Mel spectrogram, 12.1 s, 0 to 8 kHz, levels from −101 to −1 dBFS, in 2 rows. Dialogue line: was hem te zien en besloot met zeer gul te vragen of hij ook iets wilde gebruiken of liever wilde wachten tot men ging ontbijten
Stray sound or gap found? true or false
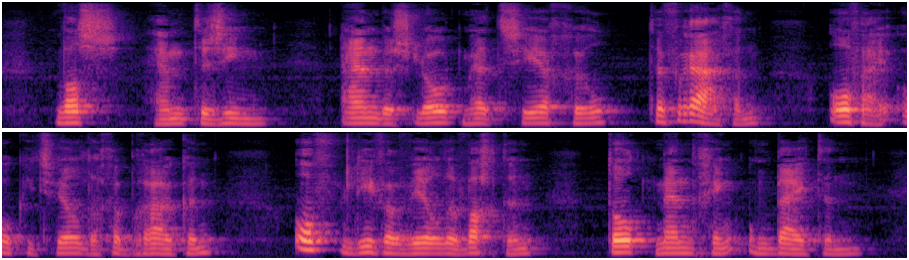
false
